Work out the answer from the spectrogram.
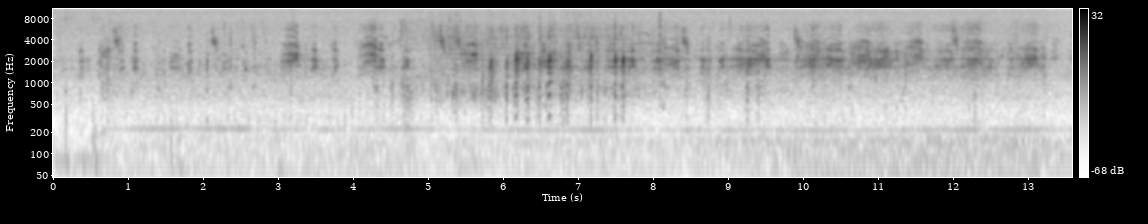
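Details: Mallards in breeding season, two males courting a female at the Malecón de San Lázaro, Noia, Ría de Noia, give soft, irregular quacking and nasal calls in loose bursts against a steady background hum.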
